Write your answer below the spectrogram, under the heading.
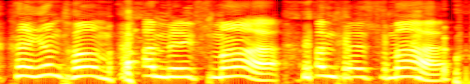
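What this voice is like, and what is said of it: Imitates another person's voice, lisping. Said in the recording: “Do I sound like that? ... When did I get a lisp, by the way?”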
